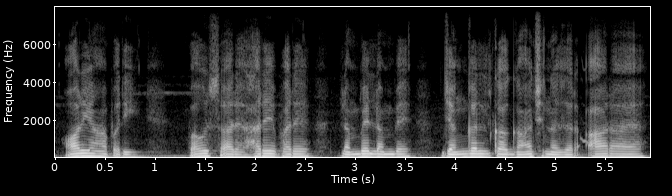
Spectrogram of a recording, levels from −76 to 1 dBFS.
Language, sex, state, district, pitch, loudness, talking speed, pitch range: Hindi, male, Jharkhand, Ranchi, 130 Hz, -17 LUFS, 170 wpm, 125-135 Hz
